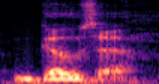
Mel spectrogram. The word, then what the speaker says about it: Gose: you can see here it tells you how they pronounce it goes uh and then it has a little blurb about the beer I wanted to read it to you so this is our interpretation of Goza pronounced it goes uh a traditional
